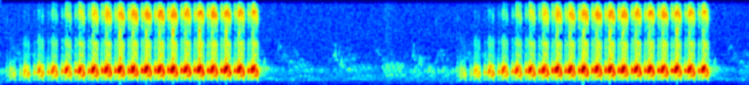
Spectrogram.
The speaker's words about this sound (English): That was the song of the cactus wren.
